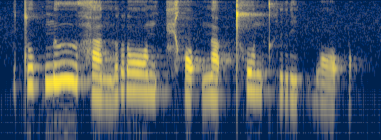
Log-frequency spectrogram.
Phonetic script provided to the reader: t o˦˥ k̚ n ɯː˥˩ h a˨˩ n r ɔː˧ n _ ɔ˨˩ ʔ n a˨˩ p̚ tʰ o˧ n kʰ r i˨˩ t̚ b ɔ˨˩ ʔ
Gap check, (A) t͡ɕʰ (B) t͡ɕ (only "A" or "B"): A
